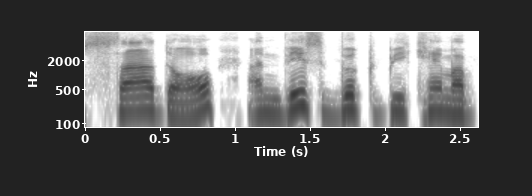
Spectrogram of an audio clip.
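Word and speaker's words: サ道: Sado is pronounced as sado. Do means like, judo, kendo, aikido's do.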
